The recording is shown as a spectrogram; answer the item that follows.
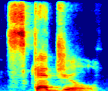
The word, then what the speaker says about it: schedule: ahead schedule SKU schedule with this word we have the ch right CH as in English we usually say she it's a CH but not for this word this word in this case you're going to use use SC so then you're going to say schedule schedule what's your schedule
